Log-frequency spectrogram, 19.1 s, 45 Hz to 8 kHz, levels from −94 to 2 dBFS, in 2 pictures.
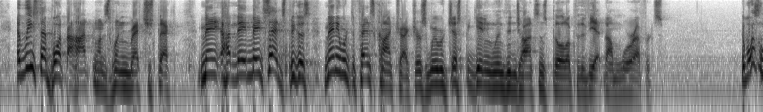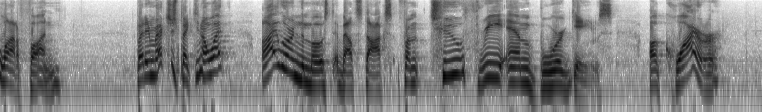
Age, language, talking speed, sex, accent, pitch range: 50-69, English, 180 wpm, male, American, 130-200 Hz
